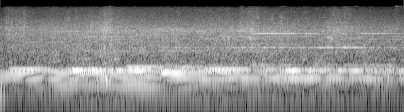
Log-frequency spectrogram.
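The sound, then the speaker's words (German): Water gurgles and splashes steadily in large sea turtle tanks, a continuous wash of sound over a low, humming drone, with no one speaking. “Und äh, Sie hören ja schon das Gluckern im Hintergrund, dieses Gluckern des Wassers.”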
